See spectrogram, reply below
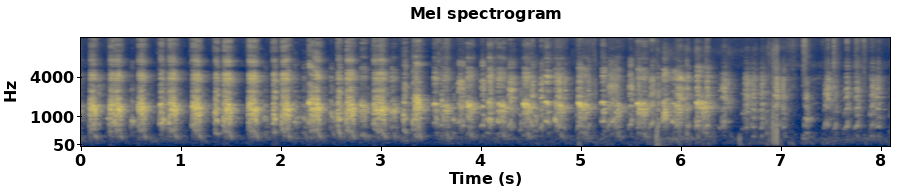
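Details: Chukar partridge known as a hunter chakor, delivering loud, regular chuk notes at roughly two per second that grow busier and more overlapping toward the end.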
